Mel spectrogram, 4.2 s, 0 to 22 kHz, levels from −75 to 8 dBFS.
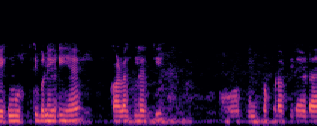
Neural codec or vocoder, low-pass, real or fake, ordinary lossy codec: none; 5.4 kHz; real; none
